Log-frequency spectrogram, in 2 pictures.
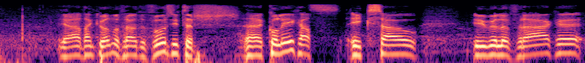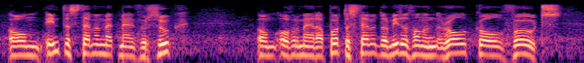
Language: Dutch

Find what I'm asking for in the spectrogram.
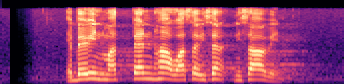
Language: Sinhala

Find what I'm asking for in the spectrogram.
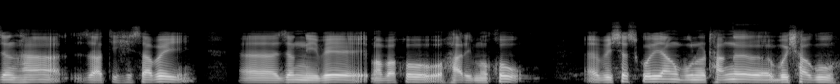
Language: Bodo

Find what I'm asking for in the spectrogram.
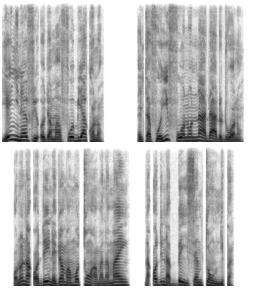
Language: Akan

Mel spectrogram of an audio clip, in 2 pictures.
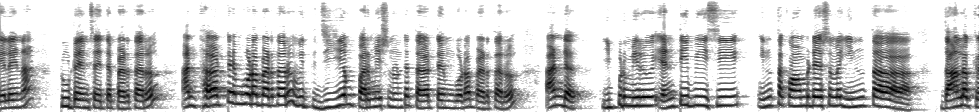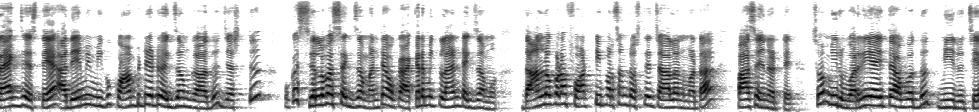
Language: Telugu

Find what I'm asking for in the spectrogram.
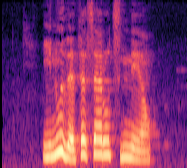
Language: Kabyle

